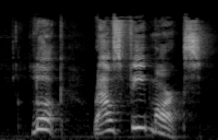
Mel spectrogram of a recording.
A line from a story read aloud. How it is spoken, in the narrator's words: exclaimed Ramona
